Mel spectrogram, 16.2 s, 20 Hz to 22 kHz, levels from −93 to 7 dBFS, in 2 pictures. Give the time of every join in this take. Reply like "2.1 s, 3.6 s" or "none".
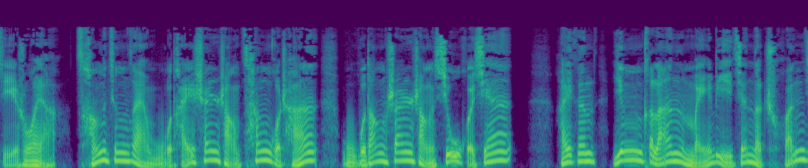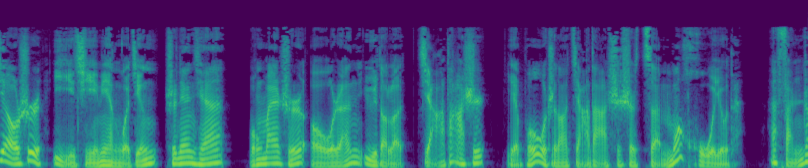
9.7 s, 13.0 s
